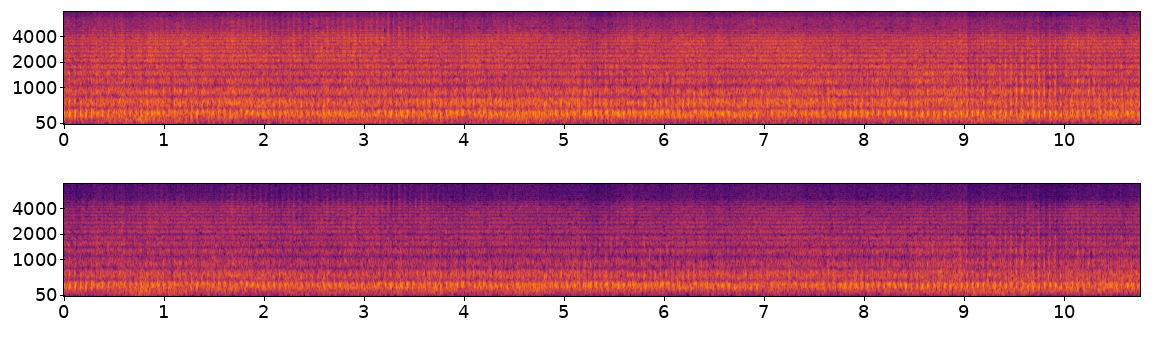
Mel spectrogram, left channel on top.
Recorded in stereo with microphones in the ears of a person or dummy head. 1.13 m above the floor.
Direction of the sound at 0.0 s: 45° left (ahead or behind).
